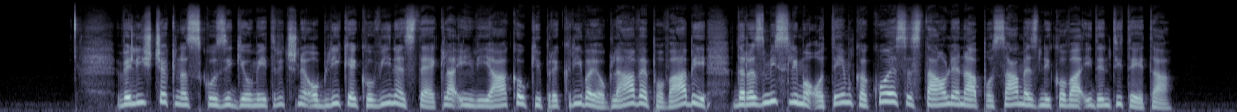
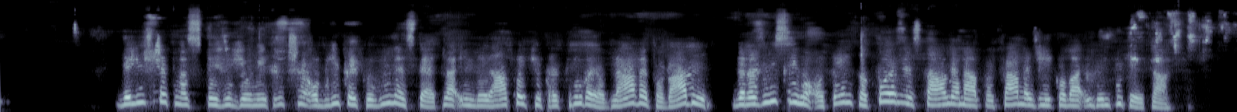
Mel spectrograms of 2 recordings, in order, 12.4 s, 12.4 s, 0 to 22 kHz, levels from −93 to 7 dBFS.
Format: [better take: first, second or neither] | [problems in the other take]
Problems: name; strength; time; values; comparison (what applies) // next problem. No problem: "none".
first | noise reduction (neural mask model Resemble Enhance denoiser)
